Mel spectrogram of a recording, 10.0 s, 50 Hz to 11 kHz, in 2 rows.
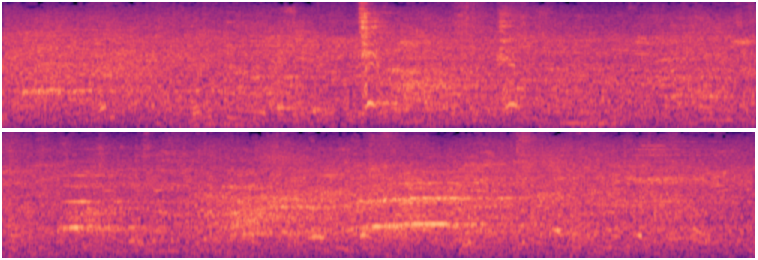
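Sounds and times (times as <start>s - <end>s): chatter of people in a hall: 0.0s - 10.0s.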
